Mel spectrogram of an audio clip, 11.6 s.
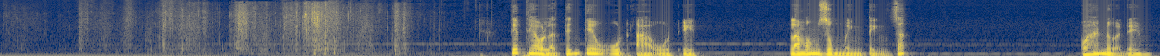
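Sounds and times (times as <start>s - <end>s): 
rustling footsteps in a garden: 0.0s - 4.8s
speech: 5.1s - 7.0s, 7.9s - 9.2s, 10.8s - 11.5s.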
